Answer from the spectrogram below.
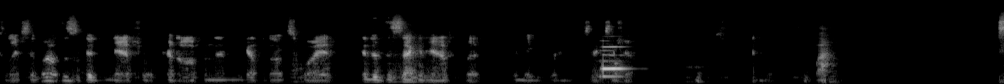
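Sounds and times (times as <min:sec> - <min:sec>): person's voice: 0:05.2 - 0:06.3.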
